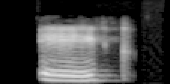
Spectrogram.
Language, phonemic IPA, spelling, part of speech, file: Marathi, /ek/, एक, numeral, LL-Q1571 (mar)-एक.wav
- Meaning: one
